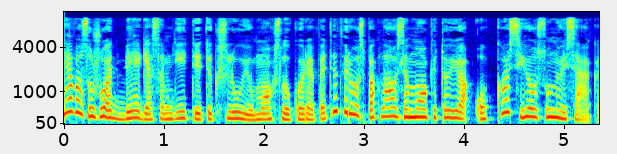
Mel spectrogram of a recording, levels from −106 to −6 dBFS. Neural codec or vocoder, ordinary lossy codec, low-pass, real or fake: none; MP3, 64 kbps; 9.9 kHz; real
